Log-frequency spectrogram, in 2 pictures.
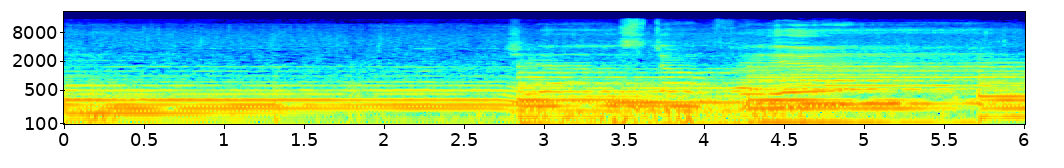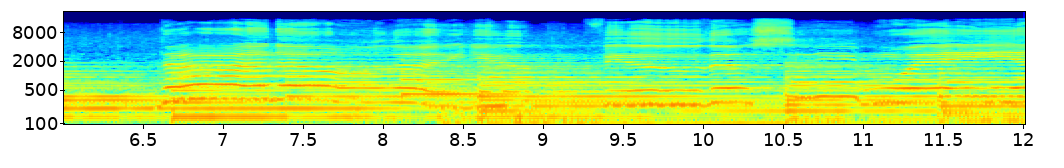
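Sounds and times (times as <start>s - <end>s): synthesizer chords: 0.0s - 12.0s.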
